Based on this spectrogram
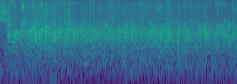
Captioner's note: applause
